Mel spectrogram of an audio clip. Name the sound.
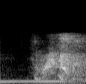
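person sneezing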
